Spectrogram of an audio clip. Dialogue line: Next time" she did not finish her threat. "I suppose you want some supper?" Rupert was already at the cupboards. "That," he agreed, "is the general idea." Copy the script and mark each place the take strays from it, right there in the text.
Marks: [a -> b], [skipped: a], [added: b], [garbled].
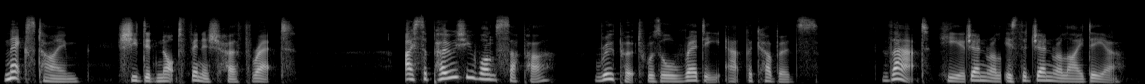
Next time" she did not finish her threat. "I suppose you want [skipped: some] supper?" Rupert was already at the cupboards. "That," he [agreed, -> general] "is the general idea."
